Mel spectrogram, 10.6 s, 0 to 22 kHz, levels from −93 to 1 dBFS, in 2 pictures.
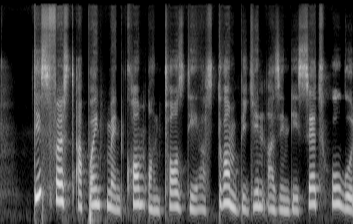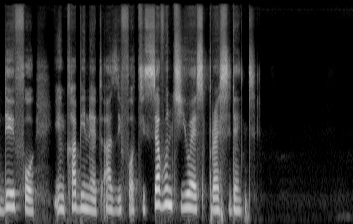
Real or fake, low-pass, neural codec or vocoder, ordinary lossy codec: fake; none; autoencoder, 48 kHz, 32 numbers a frame, DAC-VAE, trained on Japanese speech; none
